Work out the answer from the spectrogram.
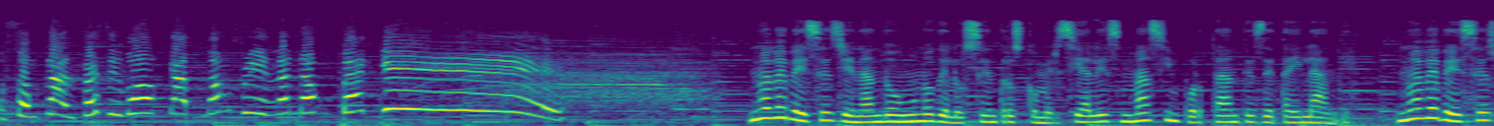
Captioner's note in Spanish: ovación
